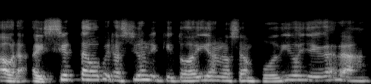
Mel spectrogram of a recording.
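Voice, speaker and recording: With a Chilean accent, a man talks at a fairly quick pace using ordinary pitch variation. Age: 70s. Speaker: author of a mining dictionary, retired mining supervisor. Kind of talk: book presentation talk. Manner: hesitant, many fillers.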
